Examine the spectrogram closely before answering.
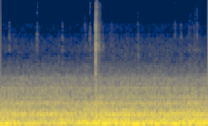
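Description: A car engine pushed hard, giving a loud, close, steady low roar with constant road rumble throughout and a single brief click partway through. No one speaks.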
